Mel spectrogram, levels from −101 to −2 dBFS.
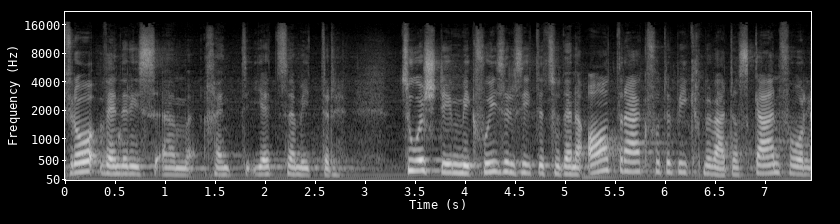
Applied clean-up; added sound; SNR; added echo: none; none; none; none.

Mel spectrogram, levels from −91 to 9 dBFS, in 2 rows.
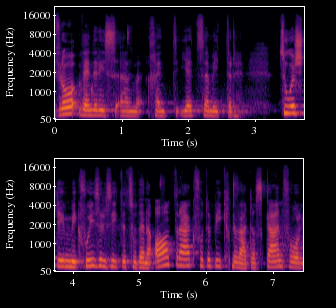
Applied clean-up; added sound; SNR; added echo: neural mask model Resemble Enhance denoiser.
